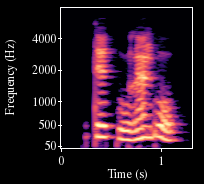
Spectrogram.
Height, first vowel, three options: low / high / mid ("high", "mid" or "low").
mid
